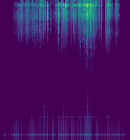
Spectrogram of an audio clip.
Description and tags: Handling coins, and pouring them back and forth between hands.
percussive, handling, money, metal, percussion, metallic, jingle, currency, coins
